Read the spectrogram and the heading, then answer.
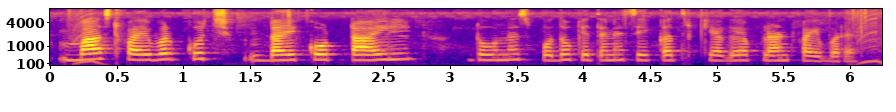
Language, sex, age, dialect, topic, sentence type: Hindi, female, 36-40, Hindustani Malvi Khadi Boli, agriculture, statement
